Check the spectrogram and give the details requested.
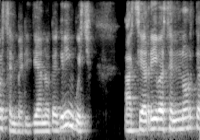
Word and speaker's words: Greenwich: Tomando en cuenta el meridiano de Greenwich o Greenwich, se pronuncia Greenwich, tenemos que el meridiano de Greenwich estamos hacia la izquierda, en el hemisferio occidental.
